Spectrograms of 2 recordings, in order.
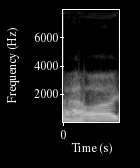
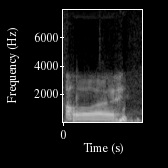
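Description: First: It is said with more energy. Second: It is said with little energy.

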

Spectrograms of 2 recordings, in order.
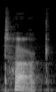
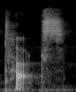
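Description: First: The word ends in a plain k sound. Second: The word ends in a ks sound. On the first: The speaker is an insider. The speaker calls it right. "the tuxedo is properly known as a tuck" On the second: The speaker is not informed. The speaker calls it wrong. "or are otherwise not informed, pronounce the noun tuck as tucks"

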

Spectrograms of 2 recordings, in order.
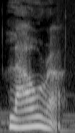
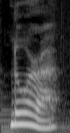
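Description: First: The name has a German pronunciation. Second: The name has an English pronunciation. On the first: "德语的发音会把这个名字念成 Laura" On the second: "在美式和英式英语里，她的发音会是 Laura"

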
